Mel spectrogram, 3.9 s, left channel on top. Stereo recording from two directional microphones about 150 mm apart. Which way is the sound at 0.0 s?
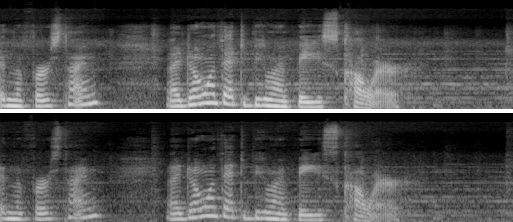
55° left (ahead or behind).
